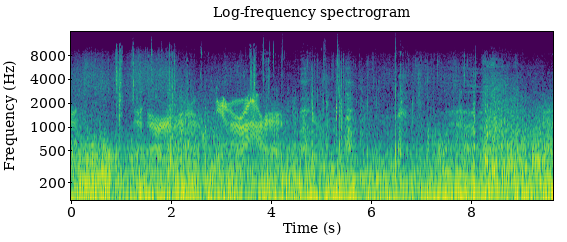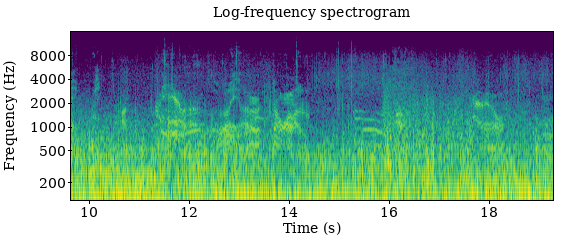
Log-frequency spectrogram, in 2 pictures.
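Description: A monstrous creature groans and snarls nearby.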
